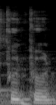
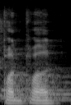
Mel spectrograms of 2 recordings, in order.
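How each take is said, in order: First: The name has the long vowel of 'moon'. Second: The name has the short vowel of 'fun'. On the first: The speaker calls it right. "It's Poon Poon" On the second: The speaker calls it wrong. "I mispronounced the name"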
